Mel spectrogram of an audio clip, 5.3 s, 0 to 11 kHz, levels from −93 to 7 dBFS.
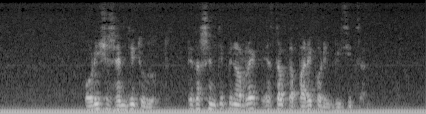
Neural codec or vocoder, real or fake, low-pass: none; real; 9.9 kHz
